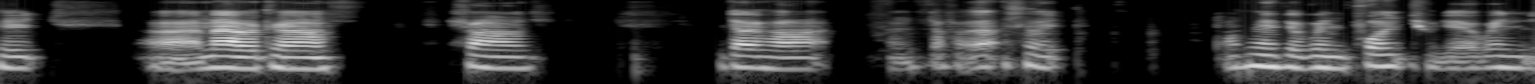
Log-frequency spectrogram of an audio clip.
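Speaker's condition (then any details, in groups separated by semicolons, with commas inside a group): Cerebral palsy; affects whole body; cramps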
